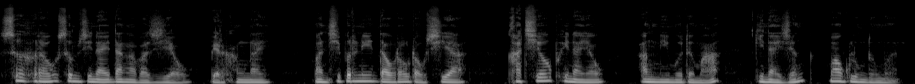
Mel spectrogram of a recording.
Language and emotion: Bodo, fearful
